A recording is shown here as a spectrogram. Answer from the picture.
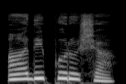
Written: ಆದಿಪ್ರಾಸ

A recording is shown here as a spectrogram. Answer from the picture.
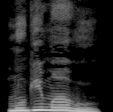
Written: ಮಗಿಮಾವು

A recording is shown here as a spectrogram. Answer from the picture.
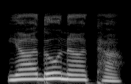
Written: ಯಾದೋನಾಥ

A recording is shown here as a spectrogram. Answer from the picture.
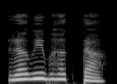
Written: ರವಿಭಕ್ತ

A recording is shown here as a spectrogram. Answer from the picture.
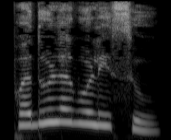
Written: ಪದುಳಗೊಳಿಸು

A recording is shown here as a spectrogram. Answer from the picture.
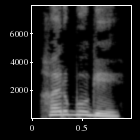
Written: ಹರ್ಬುಗೆ

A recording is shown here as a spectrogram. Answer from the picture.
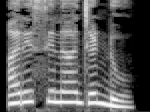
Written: ಜಿಡ್ಡು

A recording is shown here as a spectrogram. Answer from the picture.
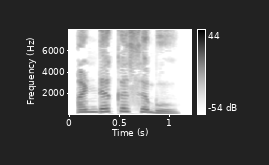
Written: ಅಡ್ಡಕಸಬು

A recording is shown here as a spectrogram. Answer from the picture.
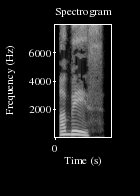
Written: ಅಬ್ಬೆಸ

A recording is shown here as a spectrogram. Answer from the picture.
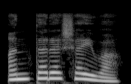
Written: ಅಂತರಶೈವ

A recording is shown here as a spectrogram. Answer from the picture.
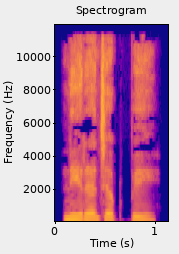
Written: ನಿರಜಪ್ಪೆ

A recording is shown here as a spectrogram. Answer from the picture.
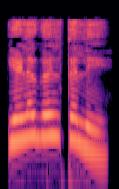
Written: ಎಳಗಳ್ತಲೆ

